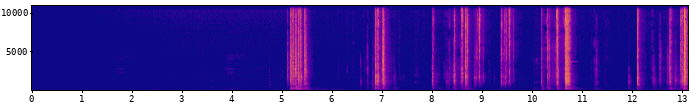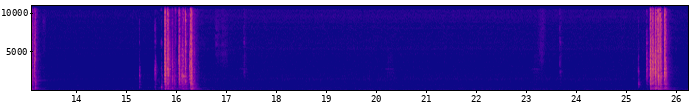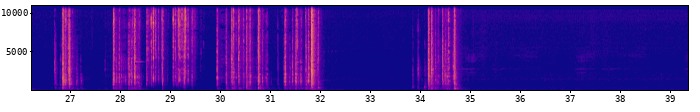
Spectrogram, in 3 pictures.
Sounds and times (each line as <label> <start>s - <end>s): flipping the cassette from side A to B 8.0s - 10.9s
flipping the cassette from side A to B 27.8s - 32.0s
